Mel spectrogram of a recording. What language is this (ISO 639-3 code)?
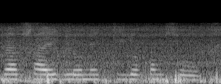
ben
